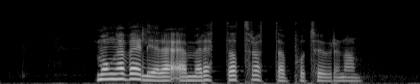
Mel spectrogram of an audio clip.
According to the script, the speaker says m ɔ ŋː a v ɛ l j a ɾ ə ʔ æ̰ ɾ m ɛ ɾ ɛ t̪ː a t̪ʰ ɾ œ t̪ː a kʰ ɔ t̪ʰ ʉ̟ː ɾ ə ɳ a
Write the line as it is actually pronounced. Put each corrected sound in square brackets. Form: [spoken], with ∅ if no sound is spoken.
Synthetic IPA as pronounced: m ɔ ŋː a v ɛ l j a ɾ ə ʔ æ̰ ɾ m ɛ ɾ ɛ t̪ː a t̪ʰ ɾ œ t̪ː a [pʰ] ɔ t̪ʰ ʉ̟ː ɾ ə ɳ a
